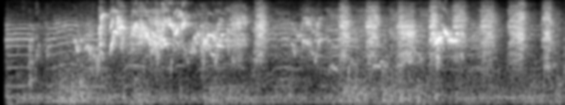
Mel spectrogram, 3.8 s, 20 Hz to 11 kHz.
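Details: Blue budgerigars feeding each other, recorded August 13, 2024: dense chattering and squawky chirps, rapid pulsed notes building after a short quiet start and continuing in a busy stream.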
